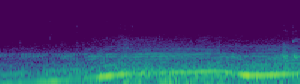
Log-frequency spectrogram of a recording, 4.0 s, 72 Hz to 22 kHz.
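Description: A 2013 Ford Fusion SE with the 1.6L EcoBoost engine hums while driving, its engine tone rising and settling under load over a low road rumble from inside the cabin.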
